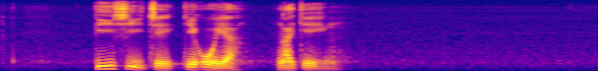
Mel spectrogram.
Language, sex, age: Northern Sotho, male, 22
